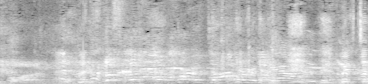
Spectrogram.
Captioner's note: chuckles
